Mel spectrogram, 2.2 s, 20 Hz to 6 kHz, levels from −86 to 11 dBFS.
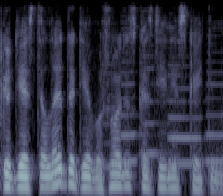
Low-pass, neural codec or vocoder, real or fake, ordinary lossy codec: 5.4 kHz; none; real; Opus, 24 kbps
